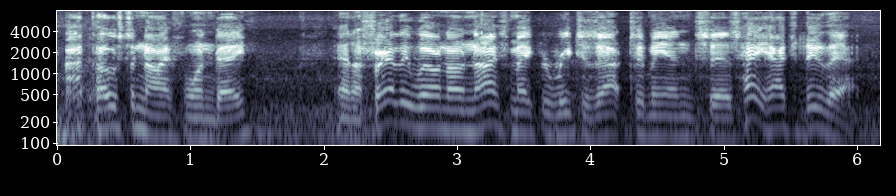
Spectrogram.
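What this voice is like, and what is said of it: Noticeable regional accent. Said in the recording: “you fucking start laughing at this accent ... I'm not laughing at the accent.”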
